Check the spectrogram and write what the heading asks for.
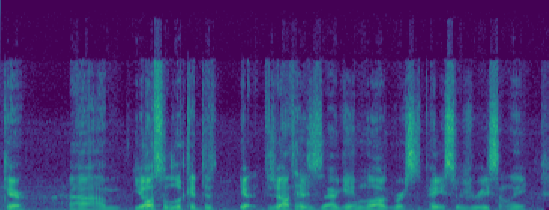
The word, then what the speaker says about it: Dejounte Murray: I think Dejounte Murray's gonna score a ton of points. Is it Dejounte? Dejounte. You pronounced the J.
